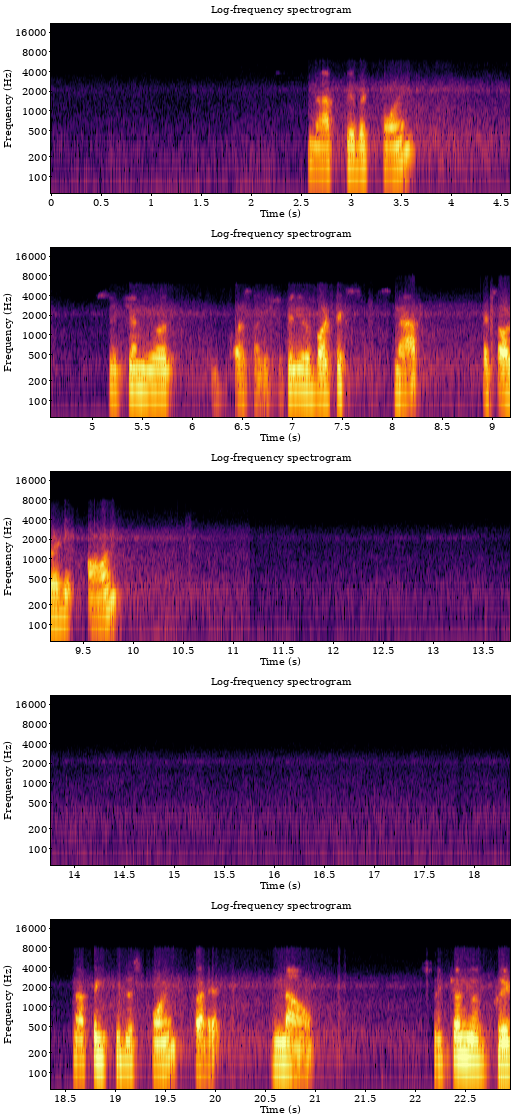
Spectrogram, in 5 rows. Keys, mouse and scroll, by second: 1.3 click, 2.3 click, 6.0 click, 6.8 middle click, 8.1 right click, 9.8 middle click, 10.5 alt+middle click, 10.8 alt+middle click, 10.9 middle click, 11.3 middle click, 12.0 alt+middle click, 12.6 alt+middle click, 13.0 middle click, 15.8 click, 16.7 alt+middle click, 16.9 middle click, 17.1 middle click, 17.3 middle click, 17.5 alt+middle click, 18.5 middle click, 20.2 click, 21.2 middle click, 22.0 right click.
